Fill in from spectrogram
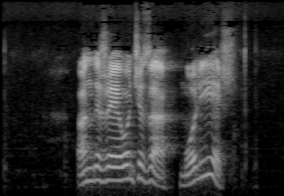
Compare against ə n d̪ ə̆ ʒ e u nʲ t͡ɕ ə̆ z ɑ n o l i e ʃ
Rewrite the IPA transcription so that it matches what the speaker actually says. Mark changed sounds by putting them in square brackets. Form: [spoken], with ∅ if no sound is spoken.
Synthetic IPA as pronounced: ə n d̪ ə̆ ʒ e [o] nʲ t͡ɕ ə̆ z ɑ [m] o l i e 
